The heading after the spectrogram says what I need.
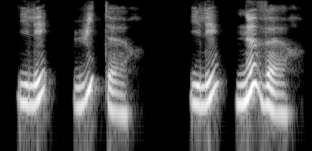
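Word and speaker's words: neuf heures: Il est 9h. Le F de 9 se prononce V à cause de la liaison.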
